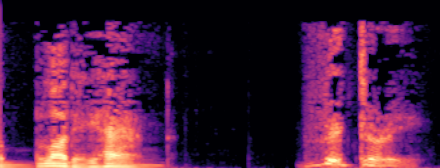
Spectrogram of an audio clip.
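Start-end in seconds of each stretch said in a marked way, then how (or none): 2.2-3.2 a soft, strained croak of a dying man; faint croak, half breath. Acted. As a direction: force the word out through pain. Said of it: "he croaked".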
